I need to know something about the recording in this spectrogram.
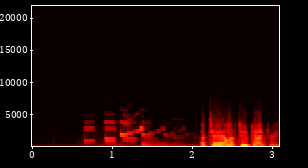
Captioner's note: Electronic audio effect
